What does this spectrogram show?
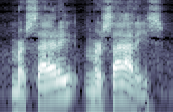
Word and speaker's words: Mercedes: I have my Mercedes. I'm trying to pronounce it like the Germans do. It's not Mercedes. We in America, people go Mercedes-Benz, but it's not. It's like Mercedes. Mercedes. That's because it's German.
